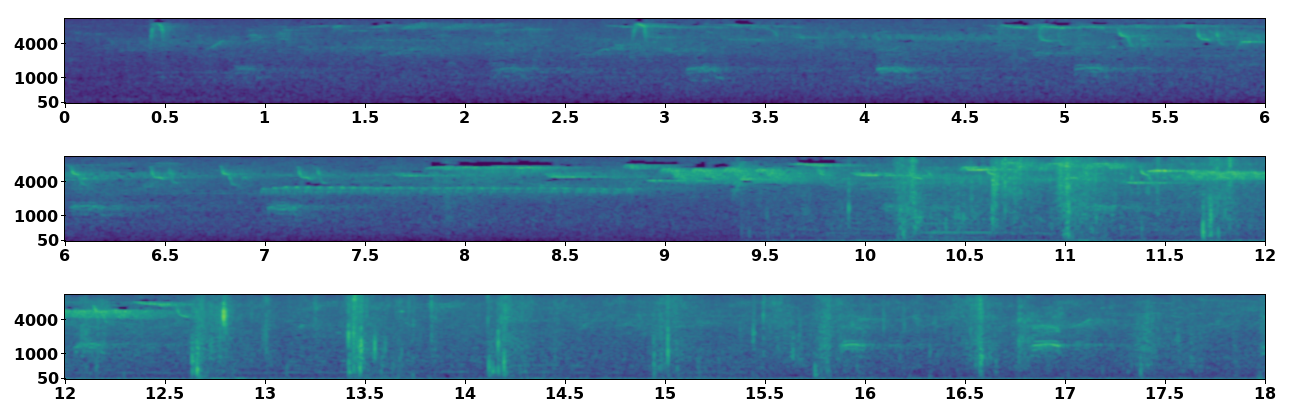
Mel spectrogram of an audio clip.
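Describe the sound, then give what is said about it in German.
Quiet forest ambience with chirping birds and insects, then from about ten seconds a steady series of crunchy footsteps walking through leaves and undergrowth, louder than the faint background. “Schön ist hier im Wald, nicht wahr”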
